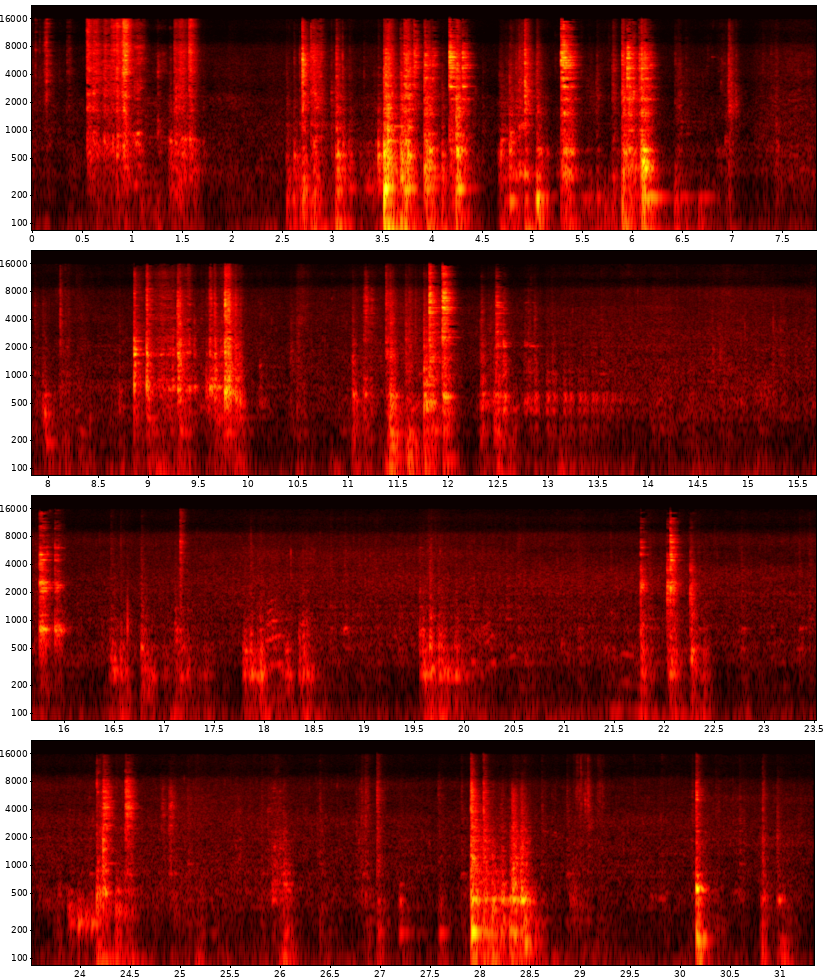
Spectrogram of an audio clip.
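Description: Dishes, glass cups and metal utensils clinking and clattering as they are handled and set down, in irregular bursts of sharp knocks with a quieter stretch midway.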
